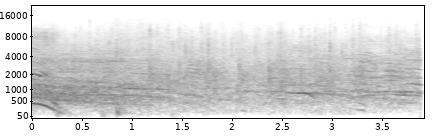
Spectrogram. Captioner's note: crowd cheering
